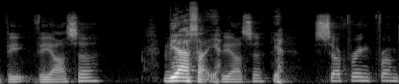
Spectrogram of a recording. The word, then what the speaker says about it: Vyasa: Did you say that, correct my pronunciation, Vyasa? Vyasa, yeah.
